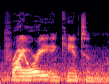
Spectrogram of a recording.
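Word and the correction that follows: Priori Incantatem: Priori incantatum.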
